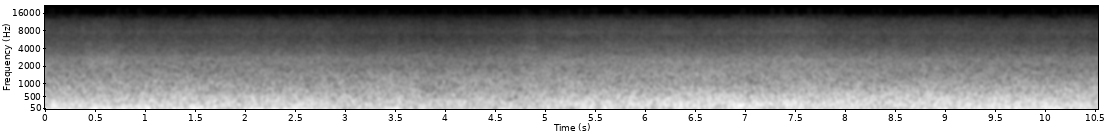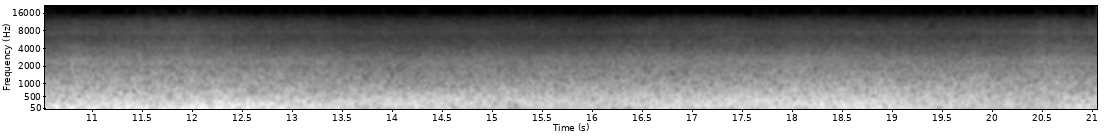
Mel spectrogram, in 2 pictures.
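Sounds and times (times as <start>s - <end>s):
sea waves washing in: 0.0s - 21.0s.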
